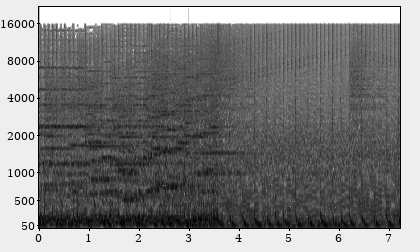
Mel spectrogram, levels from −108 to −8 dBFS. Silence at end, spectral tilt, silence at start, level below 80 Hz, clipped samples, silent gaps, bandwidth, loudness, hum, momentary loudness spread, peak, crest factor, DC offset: 0 s; -4 dB/octave; 0 s; -20 dBFS; under 0.1%; none; 16.5 kHz; -12 LUFS; none; 6 LU; 0 dBFS; 12 dB; under 0.1%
